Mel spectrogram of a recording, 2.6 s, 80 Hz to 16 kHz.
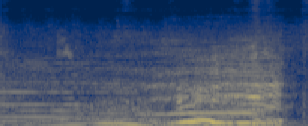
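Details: Cattle from a herd of about 80 cows let outside for the first time: one drawn-out, low moo that swells and rises in pitch toward the end and then fades, with a faint rushing background.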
